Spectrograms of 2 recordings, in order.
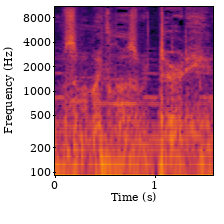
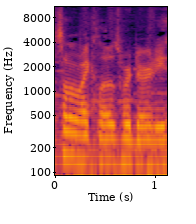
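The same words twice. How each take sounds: First: It is whispered. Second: It is spoken in a normal voice.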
